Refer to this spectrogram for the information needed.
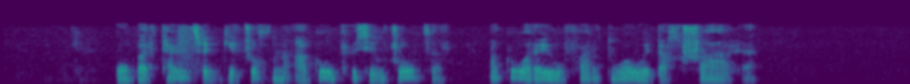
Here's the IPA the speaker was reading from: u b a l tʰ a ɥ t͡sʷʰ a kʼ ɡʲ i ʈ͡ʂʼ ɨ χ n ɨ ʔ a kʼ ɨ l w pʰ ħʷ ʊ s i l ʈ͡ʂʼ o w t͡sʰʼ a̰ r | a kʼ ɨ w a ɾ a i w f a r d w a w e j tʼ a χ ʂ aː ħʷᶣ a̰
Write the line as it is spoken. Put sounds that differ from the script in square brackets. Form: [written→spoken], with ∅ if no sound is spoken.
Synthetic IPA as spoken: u b a [l→r] tʰ a ɥ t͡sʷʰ a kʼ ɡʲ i ʈ͡ʂʼ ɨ χ n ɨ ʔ a kʼ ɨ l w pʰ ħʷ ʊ s i l ʈ͡ʂʼ o w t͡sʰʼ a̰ r | a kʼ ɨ w a ɾ a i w f a r d w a w e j tʼ a χ ʂ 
